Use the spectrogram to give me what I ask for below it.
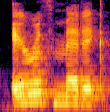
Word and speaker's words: arithmetic: So arithmetic sequences, that is how you pronounce this.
